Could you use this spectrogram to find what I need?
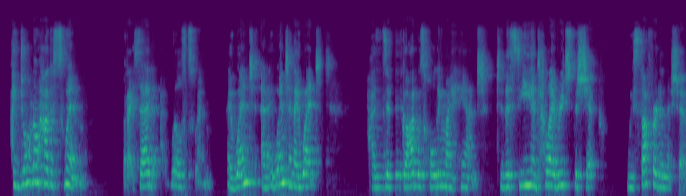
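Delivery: ordinary talk, nothing marked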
